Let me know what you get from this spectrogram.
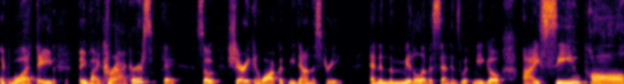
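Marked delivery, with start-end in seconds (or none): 7.8-9.4 very slow, sweet, friendly teacher voice, pitched up. Retelling how Sherry greets someone mid-sentence on the street, imitating a friendly teacher voice. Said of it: "she gives him a nice friendly teacher voice".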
